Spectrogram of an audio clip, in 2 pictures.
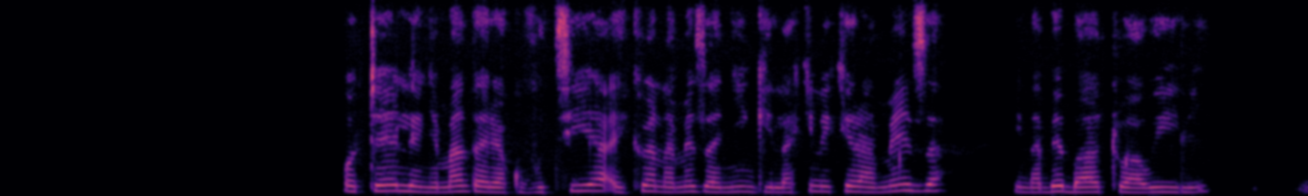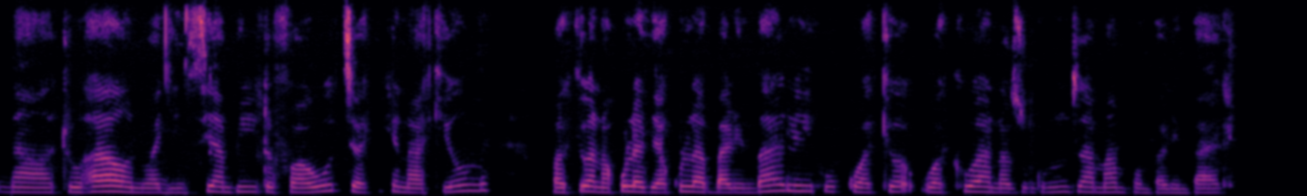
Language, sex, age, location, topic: Swahili, female, 18-24, Dar es Salaam, finance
